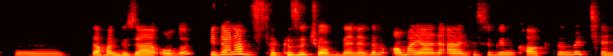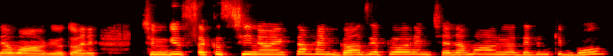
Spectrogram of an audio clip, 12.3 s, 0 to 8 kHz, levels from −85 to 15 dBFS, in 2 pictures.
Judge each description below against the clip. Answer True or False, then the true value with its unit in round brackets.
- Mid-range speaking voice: False (275 Hz)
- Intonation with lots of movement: False (4.5 semitones)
